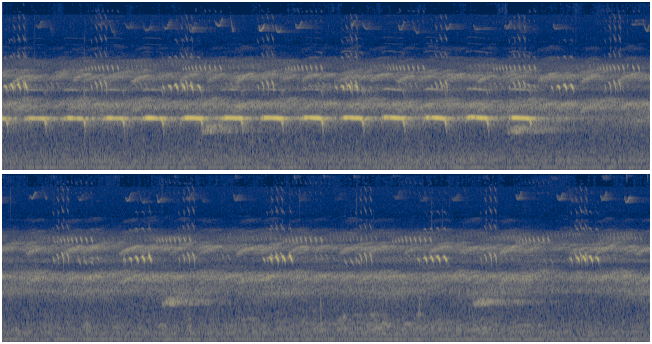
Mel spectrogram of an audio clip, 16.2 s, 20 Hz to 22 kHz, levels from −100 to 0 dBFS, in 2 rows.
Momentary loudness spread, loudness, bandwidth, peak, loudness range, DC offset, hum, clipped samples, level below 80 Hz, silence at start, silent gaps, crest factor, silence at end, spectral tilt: 14 LU; -28 LUFS; over 20 kHz; -12 dBFS; 9 LU; under 0.1%; none; under 0.1%; -66 dBFS; 0 s; none; 16 dB; 0 s; -1 dB/octave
